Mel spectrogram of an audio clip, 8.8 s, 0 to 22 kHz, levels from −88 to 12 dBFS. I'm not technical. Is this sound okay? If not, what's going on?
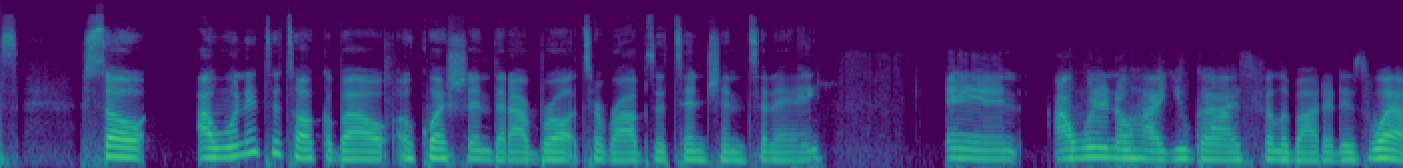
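No. From about 4.96 seconds to the end, the speech turns rougher and more muffled. This is a call bitrate drop: the connection judged it had less room, so the app squeezed the sound into far less data, discarding detail and the crisp top end above about 8 kHz. It stays at its worst for about 2.8 seconds. Unlike a dropout, nothing goes silent or skips; the sound keeps flowing, just at lower quality.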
